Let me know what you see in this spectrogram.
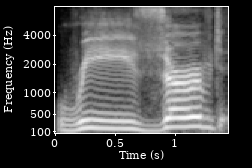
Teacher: two syllables stress on the second syllable reserved notice that's a z that s Bec comes a z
